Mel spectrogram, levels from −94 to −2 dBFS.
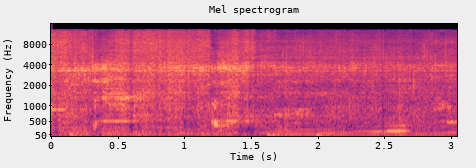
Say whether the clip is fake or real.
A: fake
